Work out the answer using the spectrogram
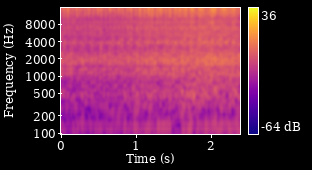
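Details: Honda Civic/HR-V automatic shifted between neutral, drive and reverse with brake held, checking for a recurring engagement noise (tensioner play suspected); smooth even idle, no clunk or knock; normal gear engagement.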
